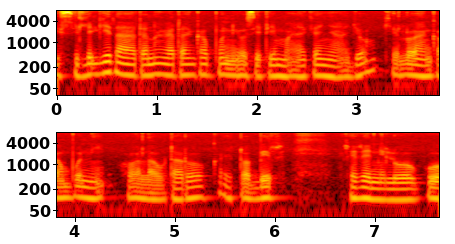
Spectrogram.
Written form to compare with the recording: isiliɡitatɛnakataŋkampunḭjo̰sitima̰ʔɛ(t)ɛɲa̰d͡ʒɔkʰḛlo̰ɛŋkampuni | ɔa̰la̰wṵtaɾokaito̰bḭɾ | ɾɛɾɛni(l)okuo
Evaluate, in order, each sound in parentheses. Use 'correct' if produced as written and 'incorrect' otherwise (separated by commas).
incorrect, correct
